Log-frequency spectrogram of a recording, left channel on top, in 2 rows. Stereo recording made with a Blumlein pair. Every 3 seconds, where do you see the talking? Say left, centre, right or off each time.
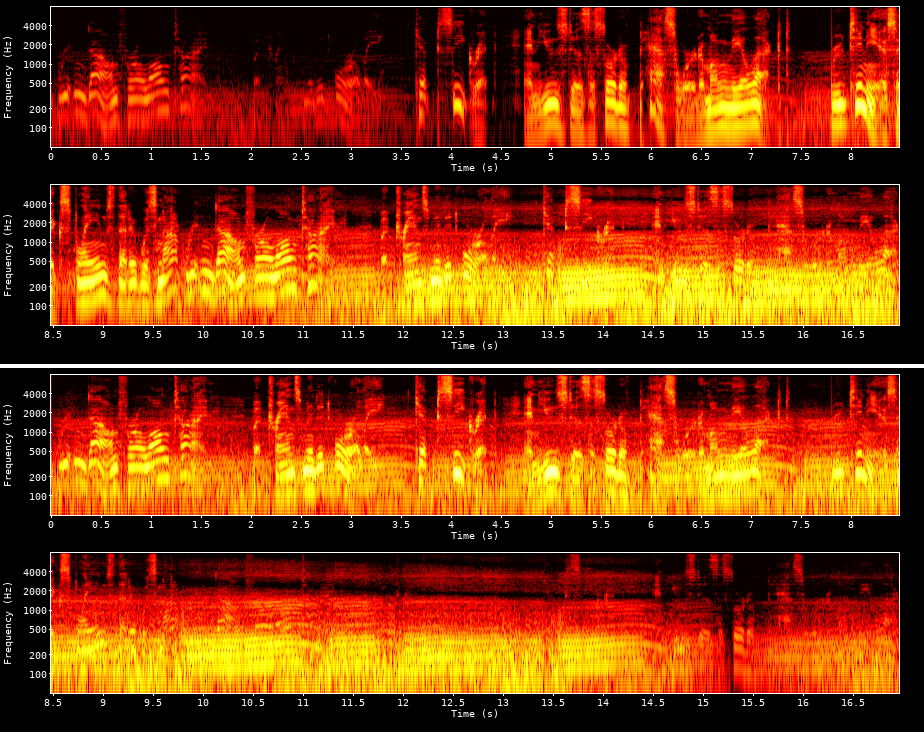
right, right, centre, left, left, left.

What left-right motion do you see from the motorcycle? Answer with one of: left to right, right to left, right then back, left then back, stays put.
right to left.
